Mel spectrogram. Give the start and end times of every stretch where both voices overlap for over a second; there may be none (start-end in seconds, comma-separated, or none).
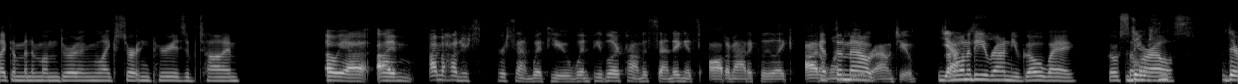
none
